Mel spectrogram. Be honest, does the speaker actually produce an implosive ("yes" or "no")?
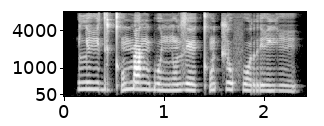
no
